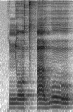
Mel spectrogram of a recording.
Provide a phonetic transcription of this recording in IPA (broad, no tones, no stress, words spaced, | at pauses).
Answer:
ɲɔ t͡sʼawo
